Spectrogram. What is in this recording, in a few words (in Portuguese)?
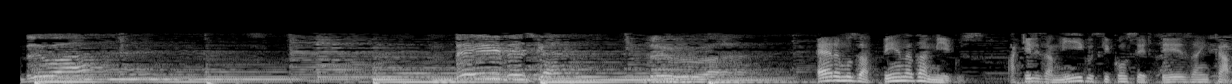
amizade colorida, Telemensagens, Masc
